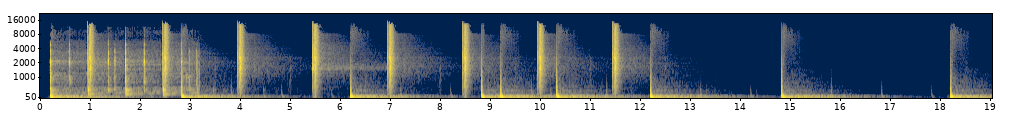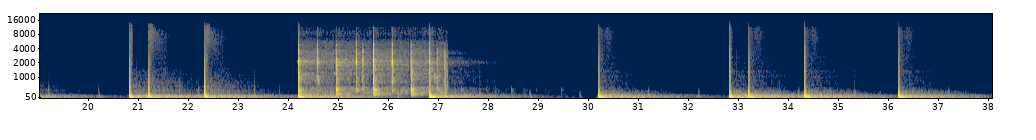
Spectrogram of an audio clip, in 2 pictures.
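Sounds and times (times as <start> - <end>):
drums: 0.2 - 4.3, 8.5 - 13.0, 14.8 - 15.6, 20.8 - 22.9, 24.2 - 27.4, 30.2 - 31.0, 32.8 - 35.0, 36.2 - 37.1.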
